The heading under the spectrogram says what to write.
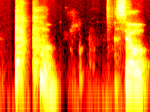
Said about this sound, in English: Excuse me, I'm just going to cough for a second.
